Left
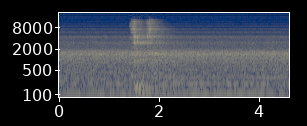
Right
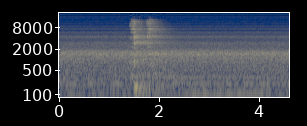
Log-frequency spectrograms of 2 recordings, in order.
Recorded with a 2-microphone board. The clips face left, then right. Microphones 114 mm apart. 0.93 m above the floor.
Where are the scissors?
60° right (ahead or behind), 4.5 m.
